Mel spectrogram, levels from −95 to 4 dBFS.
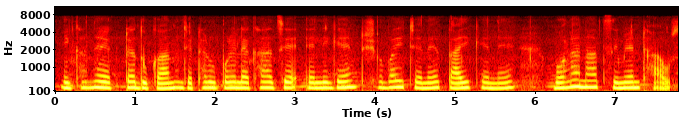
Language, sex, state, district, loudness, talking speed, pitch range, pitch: Bengali, female, Assam, Hailakandi, -13 LUFS, 125 wpm, 205-225 Hz, 215 Hz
